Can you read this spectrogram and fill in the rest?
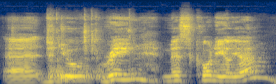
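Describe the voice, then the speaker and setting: Man acting a formal, measured butler, slightly distant. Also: high voice, very animated, pitched above the performer's own voice, exaggerated voice. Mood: polite, evasive. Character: polite, evasive young butler Godfrey, turning briskly bossy. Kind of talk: 1930s radio comedy acting. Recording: distant home kitchen-table recording.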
